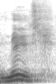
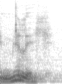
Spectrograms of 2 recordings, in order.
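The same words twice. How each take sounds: First: It is said with one syllable, German style. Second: It is said with two syllables, Pennsylvania Dutch style.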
